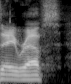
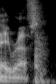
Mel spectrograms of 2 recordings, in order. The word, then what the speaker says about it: Ahrefs: I mostly use Ahrefs on a day-to-day basis.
